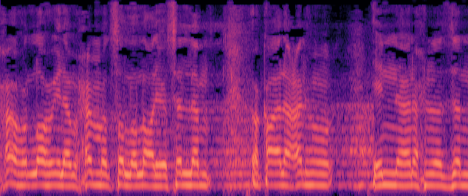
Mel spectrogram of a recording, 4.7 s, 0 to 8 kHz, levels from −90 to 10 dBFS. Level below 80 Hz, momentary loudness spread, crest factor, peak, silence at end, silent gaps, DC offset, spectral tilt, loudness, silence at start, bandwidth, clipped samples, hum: -56 dBFS; 5 LU; 12 dB; -6 dBFS; 0 s; none; under 0.1%; -7 dB/octave; -18 LUFS; 0 s; 8 kHz; under 0.1%; none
